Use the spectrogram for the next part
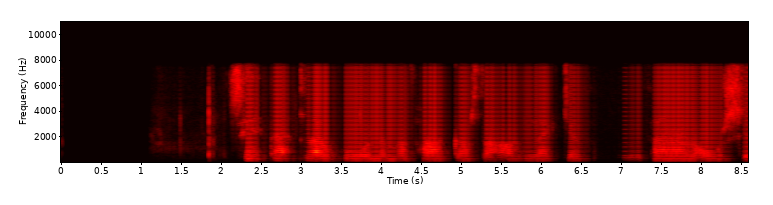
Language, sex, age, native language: Icelandic, male, 11, Icelandic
